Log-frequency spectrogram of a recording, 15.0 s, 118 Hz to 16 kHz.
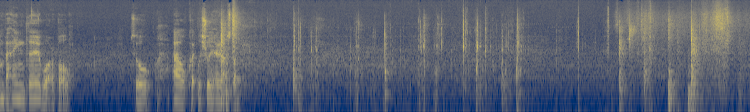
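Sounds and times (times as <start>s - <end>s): light handling clicks and knocks: 4.4s - 13.5s.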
